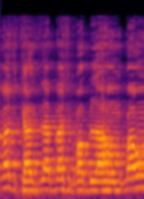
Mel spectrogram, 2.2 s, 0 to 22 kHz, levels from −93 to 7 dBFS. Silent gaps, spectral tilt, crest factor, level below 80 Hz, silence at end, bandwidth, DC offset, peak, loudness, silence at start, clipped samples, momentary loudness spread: none; -4.5 dB/octave; 12 dB; -52 dBFS; 0 s; 16 kHz; under 0.1%; 0 dBFS; -13 LUFS; 0 s; under 0.1%; 4 LU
